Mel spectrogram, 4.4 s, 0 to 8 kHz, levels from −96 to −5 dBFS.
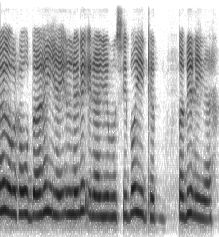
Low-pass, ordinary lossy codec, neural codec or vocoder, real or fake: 7.2 kHz; none; autoencoder, 22.05 kHz, a latent of 192 numbers a frame, VITS, trained on one speaker; fake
